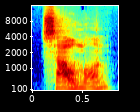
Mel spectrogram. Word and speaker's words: salmon: Salon like it's Digimon salmon salmon what am I crazy didn't did I not say salmon salmon salmon salmon where's the L why do you have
